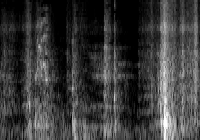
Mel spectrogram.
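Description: Plastic sack rustling and crinkling as it is handled, in short scattered bits, with one louder crinkle near the end.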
